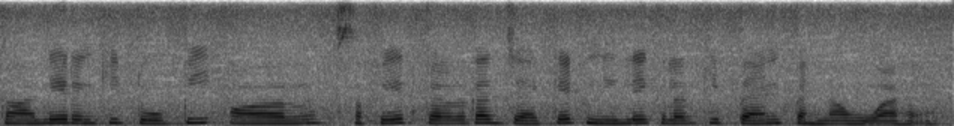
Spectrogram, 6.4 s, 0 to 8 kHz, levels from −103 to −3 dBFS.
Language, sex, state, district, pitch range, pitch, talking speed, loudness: Hindi, female, Uttar Pradesh, Lucknow, 210-230 Hz, 215 Hz, 150 wpm, -15 LUFS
